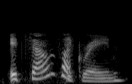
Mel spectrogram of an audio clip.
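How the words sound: It sounds doubtful, suggesting the opposite.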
